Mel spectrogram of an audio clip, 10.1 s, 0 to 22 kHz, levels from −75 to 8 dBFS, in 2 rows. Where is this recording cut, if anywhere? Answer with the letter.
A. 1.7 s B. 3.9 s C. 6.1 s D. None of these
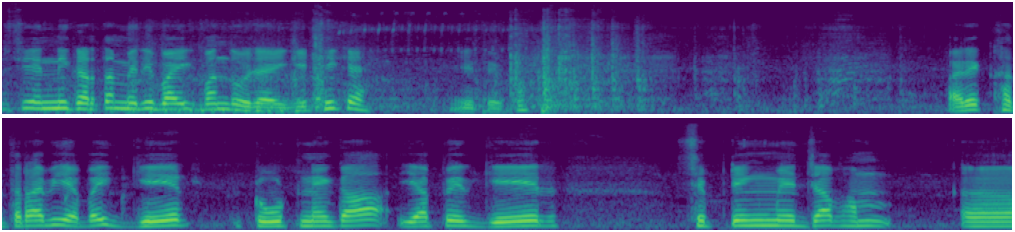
D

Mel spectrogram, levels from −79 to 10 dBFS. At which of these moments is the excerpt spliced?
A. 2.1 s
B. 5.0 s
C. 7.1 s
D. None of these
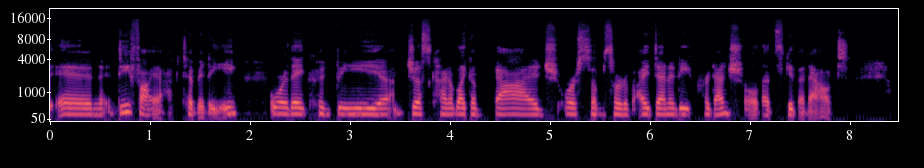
A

